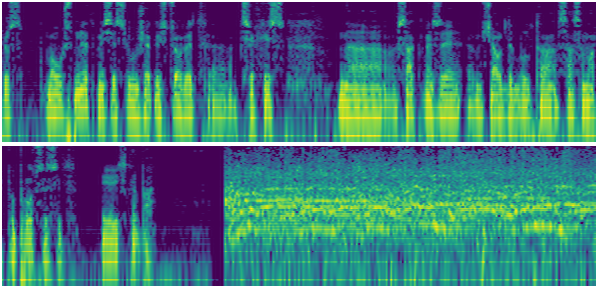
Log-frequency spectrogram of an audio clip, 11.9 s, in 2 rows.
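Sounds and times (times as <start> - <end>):
speech: 0.0 - 7.6
courtroom crowd shouting and applauding after a judge's decision: 8.2 - 11.8.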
